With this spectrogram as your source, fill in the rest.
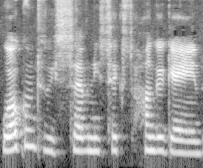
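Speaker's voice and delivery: ordinary delivery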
